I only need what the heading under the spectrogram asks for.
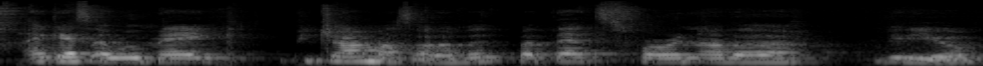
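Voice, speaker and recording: A woman's fairly high-pitched voice with a German accent. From Germany. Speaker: sewing YouTuber. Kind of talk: DIY tutorial vlog. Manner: casual, hesitant with many fillers.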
